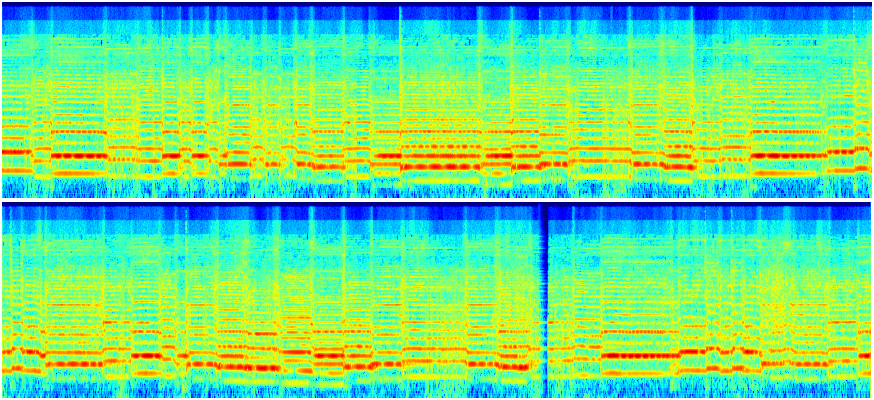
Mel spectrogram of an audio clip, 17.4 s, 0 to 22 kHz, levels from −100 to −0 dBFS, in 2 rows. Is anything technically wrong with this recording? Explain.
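Yes, there are two network-playback problems, both near the end.

From 14.07 to 14.19 s there's a short stall from a late packet. The next chunk of audio didn't show up on time, so the jitter buffer ran dry and the receiver stretched the last bit of sound for about 97 ms to cover the gap. Nothing gets skipped. Playback just picks up where it left off, about 97 ms behind. You hear a sound held a touch too long, with a faint buzzy or dipped quality.

Then, from 16.15 to 17.38 s, there's a jitter buffer speed-up. The buffer ended up holding more audio than it wants. To catch up, the receiver kept snipping out tiny pitch-period-sized slivers, dropping roughly 40 ms in total. The pitch stays put, but the audio runs about 3% fast.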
